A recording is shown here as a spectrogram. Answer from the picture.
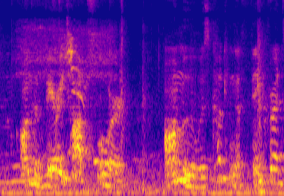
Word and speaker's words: Omu: You have to pronounce it Amu.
